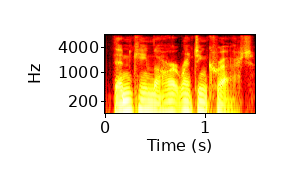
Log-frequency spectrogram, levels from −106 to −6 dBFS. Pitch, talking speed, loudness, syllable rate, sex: 90 Hz, 240 wpm, -17 LUFS, 5.3 syllables/s, male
